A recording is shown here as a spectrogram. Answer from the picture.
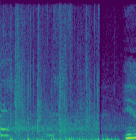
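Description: Footsteps crunching on loose gravel at a walking pace; the sound cuts off about a second and a half in.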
